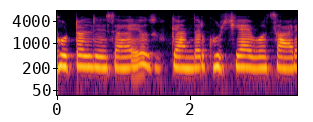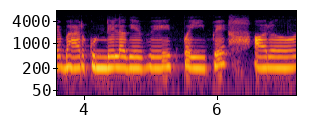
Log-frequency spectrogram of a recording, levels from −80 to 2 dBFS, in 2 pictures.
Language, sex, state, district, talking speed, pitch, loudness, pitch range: Hindi, female, Bihar, Katihar, 140 wpm, 210 Hz, -16 LUFS, 205-220 Hz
